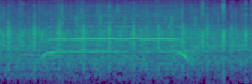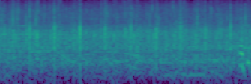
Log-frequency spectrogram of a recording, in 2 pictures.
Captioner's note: attendees applauding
